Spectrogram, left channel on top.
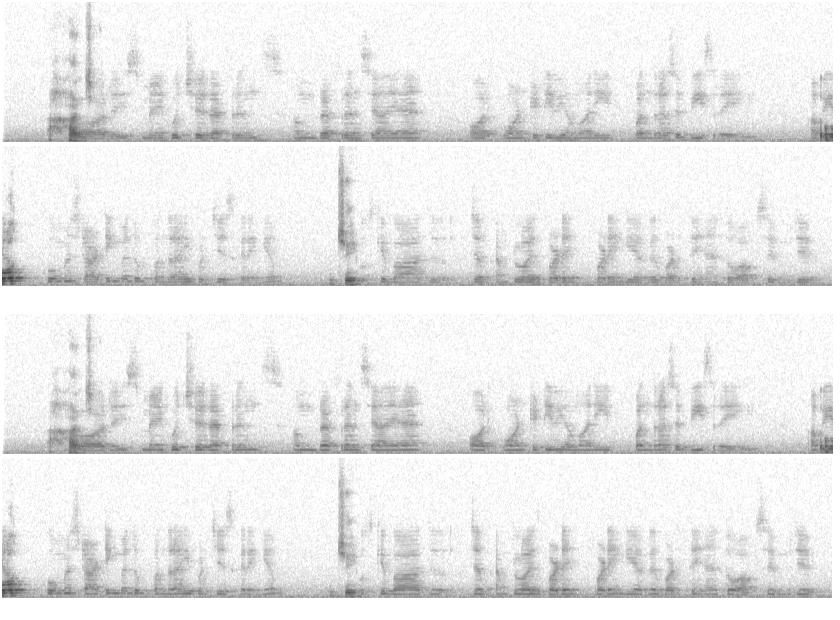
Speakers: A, on the left; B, on the right.
A: हाँ
B: और
A: जी
B: इसमें कुछ रेफरेंस हम रेफरेंस से आए हैं और क्वांटिटी भी हमारी पंद्रह से बीस रहेगी अभी
A: तो वो
B: आपको मैं स्टार्टिंग में तो पंद्रह ही परचेज करेंगे हम
A: जी
B: उसके बाद जब एम्प्लॉयज़ बढ़े बढ़ेंगे अगर बढ़ते हैं तो आपसे मुझे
